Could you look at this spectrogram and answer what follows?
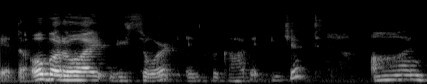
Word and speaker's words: Oberoi: I am here live at the Oberoi, that's how you say it, the Oberoi Resort in Hurghada, Egypt, on the Red Sea.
